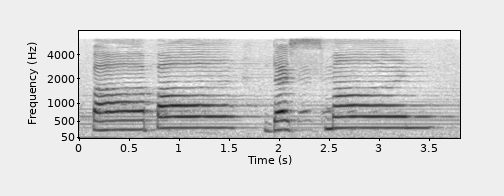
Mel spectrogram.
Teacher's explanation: ದ ಮೇಲೆ ಆಘಾತ, ಮುಂದೆ ಸ್ಮ ಸಂಯುಕ್ತ ಅಕ್ಷರ ಇದ್ದ ಕಾರಣ ಸ್ಮ ಆದ ನಂತರ ಅರ್ಧನಕಾರ ಇದೆ.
